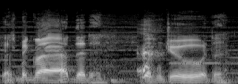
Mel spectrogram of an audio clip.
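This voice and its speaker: Low-voiced, reassuring doctor. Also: male voice, pushed and bright, faint music behind. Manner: hesitant, unhurried reassurance. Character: calm, folksy, reassuring male family doctor. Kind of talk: old-time radio mystery acting.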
